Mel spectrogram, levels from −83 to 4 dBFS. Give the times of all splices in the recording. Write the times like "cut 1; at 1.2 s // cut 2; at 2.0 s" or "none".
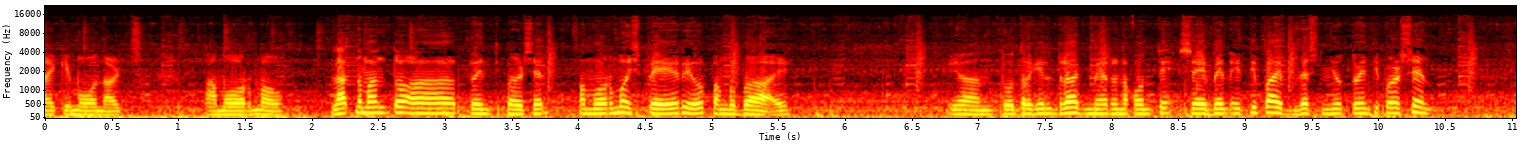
cut 1; at 2.0 s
